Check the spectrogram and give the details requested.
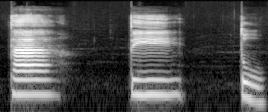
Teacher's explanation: Untuk bunyi ta, bagian belakang lidah rileks dan diturunkan.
